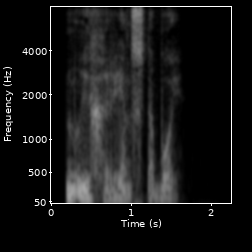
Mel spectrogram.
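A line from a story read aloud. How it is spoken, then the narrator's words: Exhaled. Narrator (Russian): выдохнул Игорь Васильевич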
